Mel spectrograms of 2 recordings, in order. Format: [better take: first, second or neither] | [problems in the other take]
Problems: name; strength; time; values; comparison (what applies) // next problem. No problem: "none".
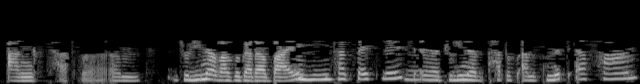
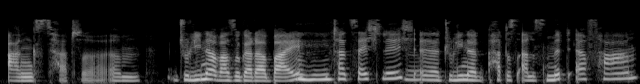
second | garbled, watery; badly; nothing above 3 kHz; slightly in the second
